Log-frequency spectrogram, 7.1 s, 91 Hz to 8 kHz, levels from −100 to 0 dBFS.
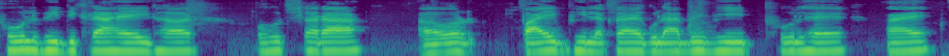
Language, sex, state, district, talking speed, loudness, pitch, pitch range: Hindi, male, Chhattisgarh, Sarguja, 160 wpm, -29 LUFS, 140 Hz, 135-145 Hz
